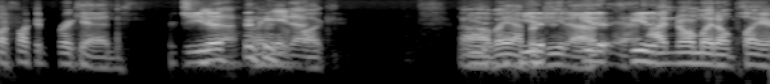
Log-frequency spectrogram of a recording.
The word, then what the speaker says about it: Brigitte: I hate when everyone fucking says her name wrong. Brigitte. Look, that's why I always just call her fucking Brickhead. Brigitte.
